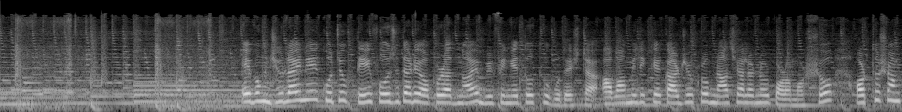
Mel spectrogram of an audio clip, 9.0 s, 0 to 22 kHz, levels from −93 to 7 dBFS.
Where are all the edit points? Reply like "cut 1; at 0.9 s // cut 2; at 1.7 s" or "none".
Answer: cut 1; at 2.3 s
